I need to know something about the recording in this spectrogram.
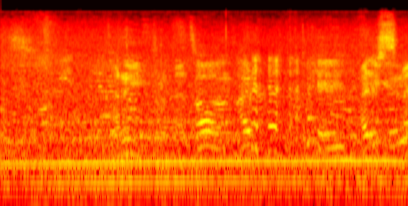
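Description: City bus engine running with a steady low hum at two pitches, heard from inside the passenger cabin, with people's voices chattering over it.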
